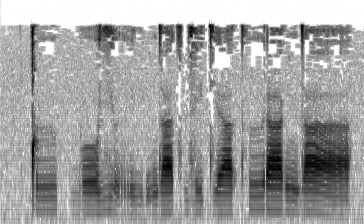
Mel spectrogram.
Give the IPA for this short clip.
ǃ ɯ˦ | b oː˧ zʲ o˦˨ r iː˨ ɡ n d aː˦ t͡s d͡z i˦ tʲ aː˦ t̪ʰ ɯː˦ ɾ aː˦ ɡ n d aː˦˨

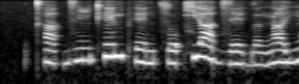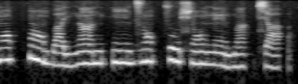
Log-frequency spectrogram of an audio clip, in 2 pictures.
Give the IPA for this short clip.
kʰ a˨ ʔ d͡z ĩ˧ kʰ ẽ˦ m pʰ e˨˩ n t͡s o˨ ʔ ɕ j a˥˧ d͡z e˨˩ ɡ ə˨˩ ŋ a˧ j ŋ ɔ̃˦ p̚ k ɔ̃˥˧ b a˨˩ j ŋ ã˧ n k ĩ˧ d͡z ɔ̃˦ k̚ s u˥˧ ɕ ɔ̃˧ ŋ ẽ˨˩ b ã˨ k̚ ɕ a˨ ʔ

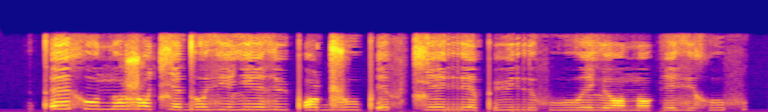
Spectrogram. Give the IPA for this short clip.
tʼ ɛ x o n ʊ ʐ ɔ t͡ɕ ɛ d ʊ zʲ e lʲ e z y pʼ ɔ ɖ͡ʐ u pʼ e f t͡ɕ e rʲ ɛ pʼ y rʲ u f β u e̯ lʲ ɔ n ɔ k e zʲ ʊ x u f

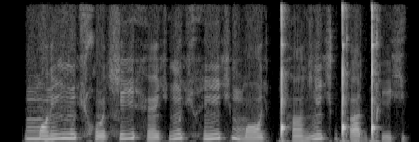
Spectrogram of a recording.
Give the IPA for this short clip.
m ɔ̃˧ ɾ ĩ˧˥ ŋ ũ˧˥ ç χʷ ɛ̃˩˧ ɬ iː˧˥ h ɛ̃ː˩˧ ç ŋ õ˥ ç h ĩː˧˥ ç m ɔ̃ː˩˧ ç ǃʰ ã˩ ɮ ĩ˥ ç ǃʼ a˩˧ ǃʼ i˩˧ ç

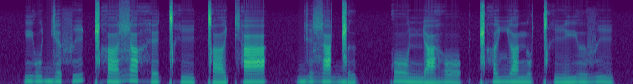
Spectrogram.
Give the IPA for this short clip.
j u ɟ e f i ǁʰ ɐ ɮ ɐ h e ǀʰ i ǀ ɐ cʰ a | ɡ i ɮ a ɡ͡ǁ ɨ kː o ɲ a ɦ o | ǁʰ ɐ ʎ ɐ n u ǀʰ i j ɨ v i

